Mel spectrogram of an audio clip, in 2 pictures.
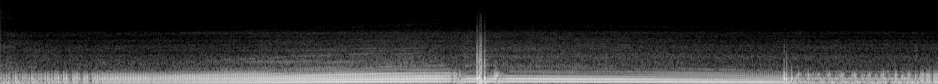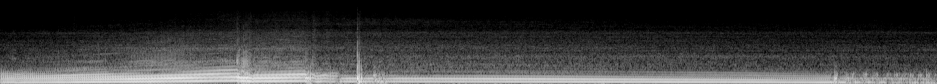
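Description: A motorcycle engine revs up and down close by.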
